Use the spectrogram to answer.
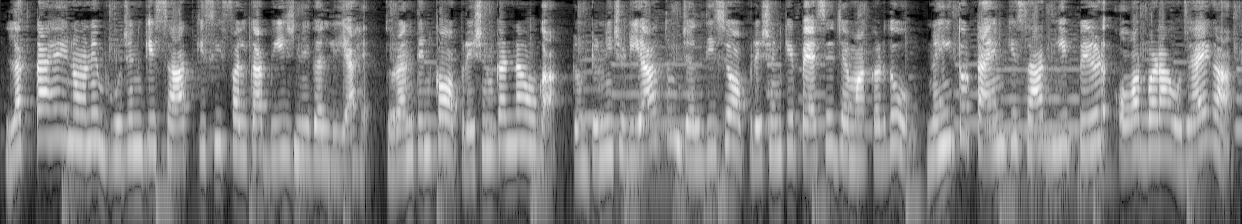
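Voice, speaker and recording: Cartoon casting: woman to play an urgent, no-nonsense bird physician, slightly high voice, soft music behind. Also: moderate pace, hardly any pauses, close to an everyday voice. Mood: grave, urgent. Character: serious female bird doctor. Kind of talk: children's cartoon voice acting.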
